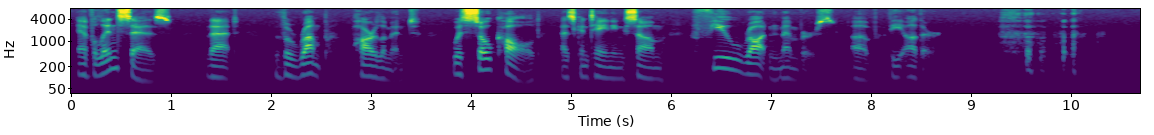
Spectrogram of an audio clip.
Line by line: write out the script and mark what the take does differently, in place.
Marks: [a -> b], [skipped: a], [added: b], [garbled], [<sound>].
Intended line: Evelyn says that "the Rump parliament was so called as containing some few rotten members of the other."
Evelyn says that "the Rump parliament was so called as containing some few rotten members of the other." [laugh]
